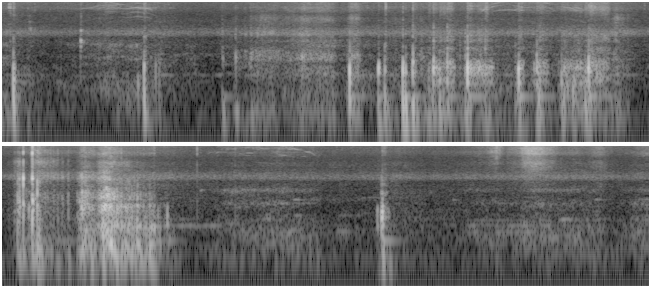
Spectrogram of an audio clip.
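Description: Scattered light clicks and taps, coming irregularly. There is a louder cluster a little past the middle and a single sharp click near the end.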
